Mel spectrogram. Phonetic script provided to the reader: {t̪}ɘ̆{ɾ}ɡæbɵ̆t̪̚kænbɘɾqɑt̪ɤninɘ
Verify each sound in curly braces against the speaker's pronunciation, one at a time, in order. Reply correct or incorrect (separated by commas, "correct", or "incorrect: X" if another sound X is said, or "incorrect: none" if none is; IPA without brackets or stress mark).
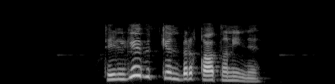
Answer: correct, incorrect: l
